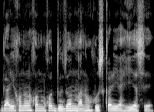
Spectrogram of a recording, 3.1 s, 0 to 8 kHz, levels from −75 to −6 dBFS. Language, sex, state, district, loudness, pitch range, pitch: Assamese, male, Assam, Sonitpur, -14 LUFS, 130-150 Hz, 135 Hz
